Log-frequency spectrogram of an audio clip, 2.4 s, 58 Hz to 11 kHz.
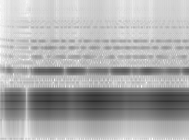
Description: Index of /90_sSampleCDs/USB Soundscan vol.28 - Choir Acoustic & Synth [AKAI] 1CD/Partition D/26-VOCOSYNES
